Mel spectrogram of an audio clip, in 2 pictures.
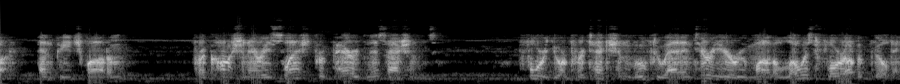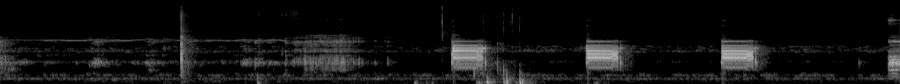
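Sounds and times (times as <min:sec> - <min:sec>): buzzing data tone bursts: 0:13.5 - 0:14.0, 0:14.8 - 0:15.3, 0:16.2 - 0:16.7.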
